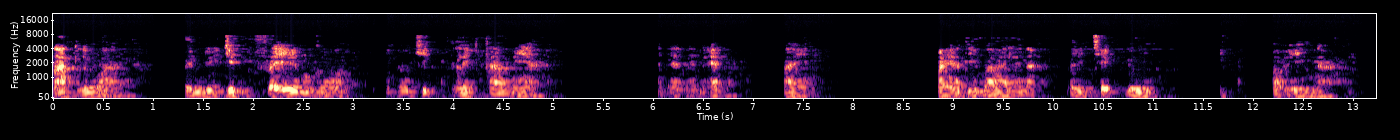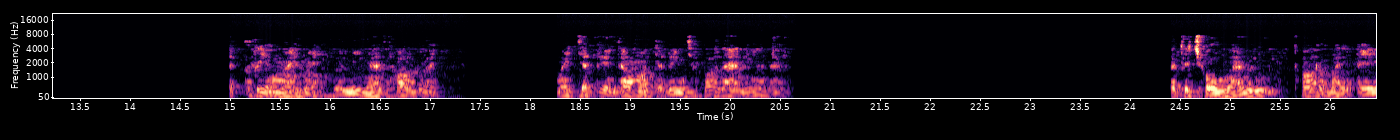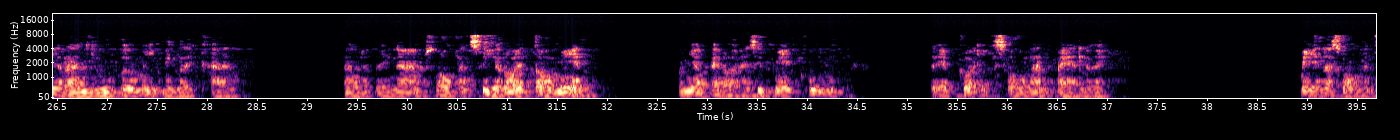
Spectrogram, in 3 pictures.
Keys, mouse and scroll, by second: 0.2-2.0 scroll, 3.8 scroll down 10, 7.0-8.5 scroll, 11.5 click, 18.8 click, 20.6 click, 21.2 click, 22.4 click, 27.1 click, 28.8 click, 30.5 click, 31.6 middle click, 36.1-39.6 drag, 36.1-36.6 scroll down 1.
